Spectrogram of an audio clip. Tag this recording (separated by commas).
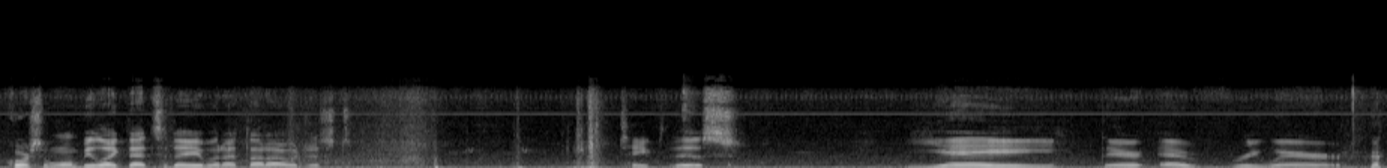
Speech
